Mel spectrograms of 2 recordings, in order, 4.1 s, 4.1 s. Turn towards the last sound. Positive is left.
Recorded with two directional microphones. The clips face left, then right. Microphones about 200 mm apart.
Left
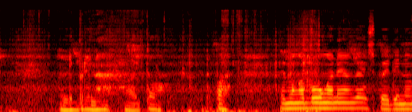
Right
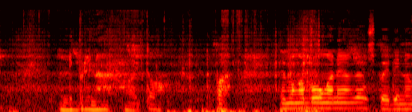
turn(degrees=10)  # may be behind; listen again after turning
